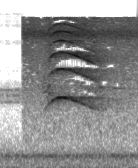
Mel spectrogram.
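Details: A single whistled call from an Oriental honey buzzard, a clear note that rises briefly and then falls away with bright overtones, against a constant low background hum.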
